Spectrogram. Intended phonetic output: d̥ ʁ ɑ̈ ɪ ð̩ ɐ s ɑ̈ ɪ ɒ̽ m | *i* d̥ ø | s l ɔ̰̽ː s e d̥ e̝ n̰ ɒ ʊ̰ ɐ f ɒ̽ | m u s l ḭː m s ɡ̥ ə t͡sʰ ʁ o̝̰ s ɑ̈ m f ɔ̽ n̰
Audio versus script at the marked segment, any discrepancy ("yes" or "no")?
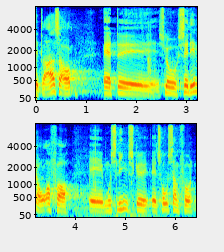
yes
